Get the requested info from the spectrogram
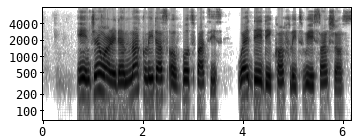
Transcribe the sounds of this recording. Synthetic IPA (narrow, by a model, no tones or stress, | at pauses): ĩnd͡ʒãnwaɹidɛmnaklidasɔvboθpatʰis | wɛdedekʰɔ̃ɱflik̚twiðsãŋkʃɔ̰̃ns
